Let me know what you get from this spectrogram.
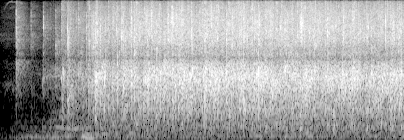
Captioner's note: audience clapping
